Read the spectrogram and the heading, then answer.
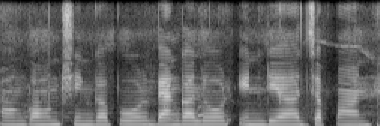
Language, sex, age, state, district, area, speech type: Santali, female, 18-30, West Bengal, Birbhum, rural, spontaneous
